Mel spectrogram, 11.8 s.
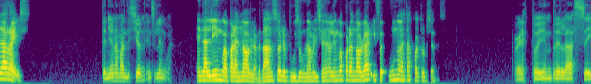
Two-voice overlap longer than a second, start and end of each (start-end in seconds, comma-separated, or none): none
